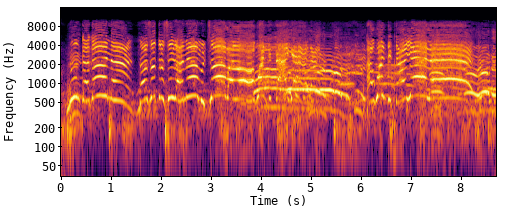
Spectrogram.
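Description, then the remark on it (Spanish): A child shouts the football chant 'Aguante Talleres' at full voice, high and strained with excitement, continuous over several seconds while a crowd roars and chatters behind. “¿Vieron la euforia de ese niño? Aguante talleres.”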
